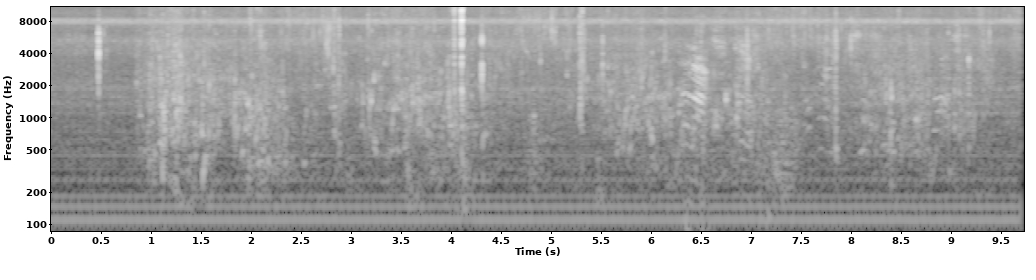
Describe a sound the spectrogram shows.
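Shallow water sloshes and splashes around wading legs.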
